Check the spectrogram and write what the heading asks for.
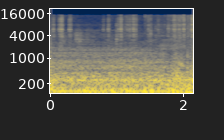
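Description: A car engine labors with a heavy, steady low rumble, loud, droning continuously for a couple of seconds after a shift down from fifth to third gear, straining before a shift into second; no voices.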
